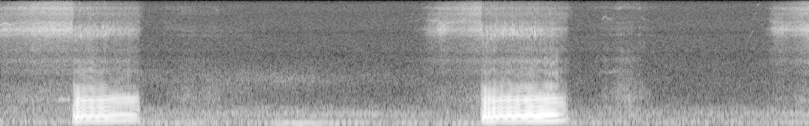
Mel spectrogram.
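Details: An, a sleeping Cavalier King Charles Spaniel, gives two rasping, low snores about five seconds apart, each lasting around a second, with quiet breathing in a small room between them.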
